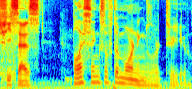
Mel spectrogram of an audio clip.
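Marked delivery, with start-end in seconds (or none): 1.3-3.8 forced out through gritted teeth. A character bidding the party farewell, speaking through clenched teeth. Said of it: "through clenched teeth".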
